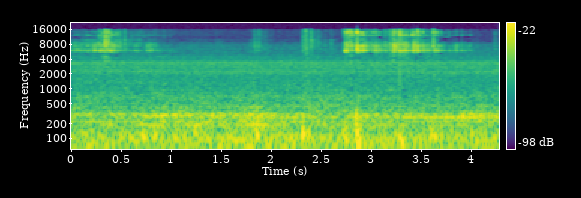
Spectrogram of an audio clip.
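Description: A cat wand toy being shaken and dragged over carpet, giving short high-pitched rattles: a brief one just after the start and a longer cluster about three seconds in.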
